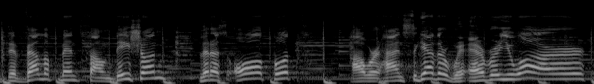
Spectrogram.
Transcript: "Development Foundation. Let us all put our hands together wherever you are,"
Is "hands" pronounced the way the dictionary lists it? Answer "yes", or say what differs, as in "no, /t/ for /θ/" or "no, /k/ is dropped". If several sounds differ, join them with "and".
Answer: no, /s/ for /z/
